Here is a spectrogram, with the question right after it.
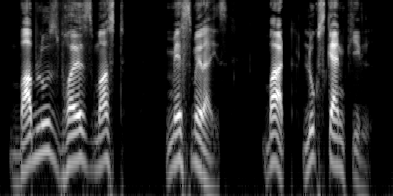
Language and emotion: Bengali, neutral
